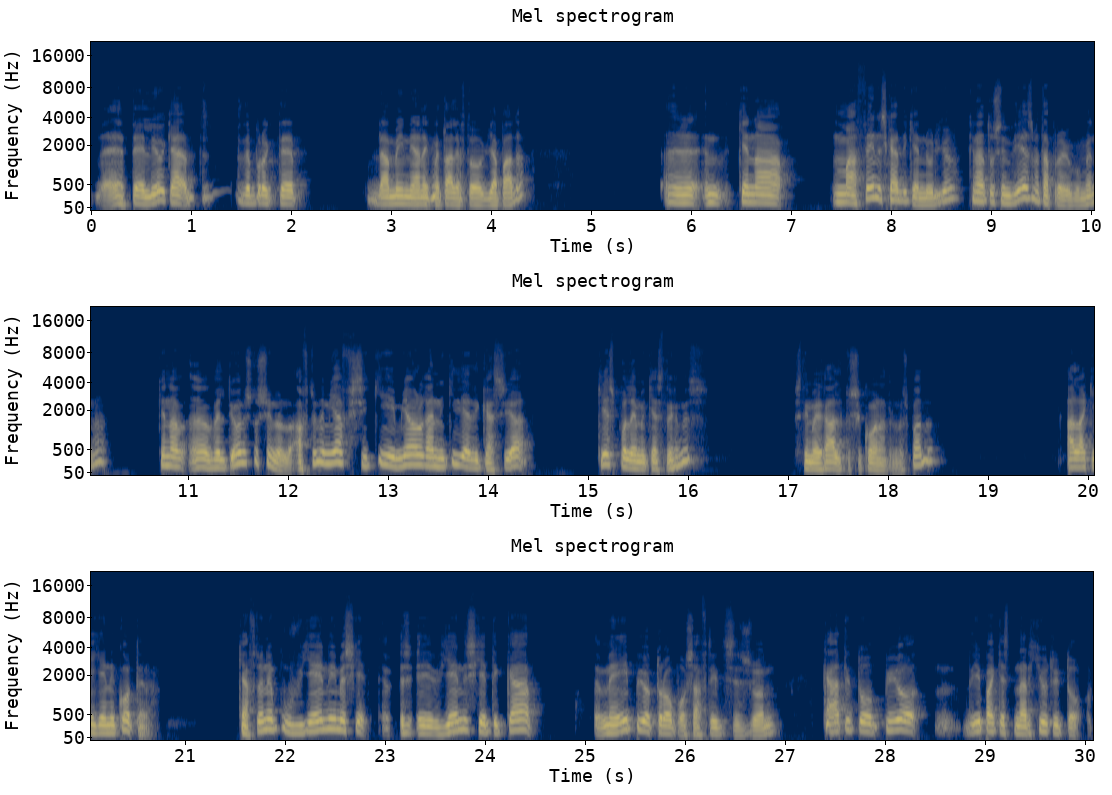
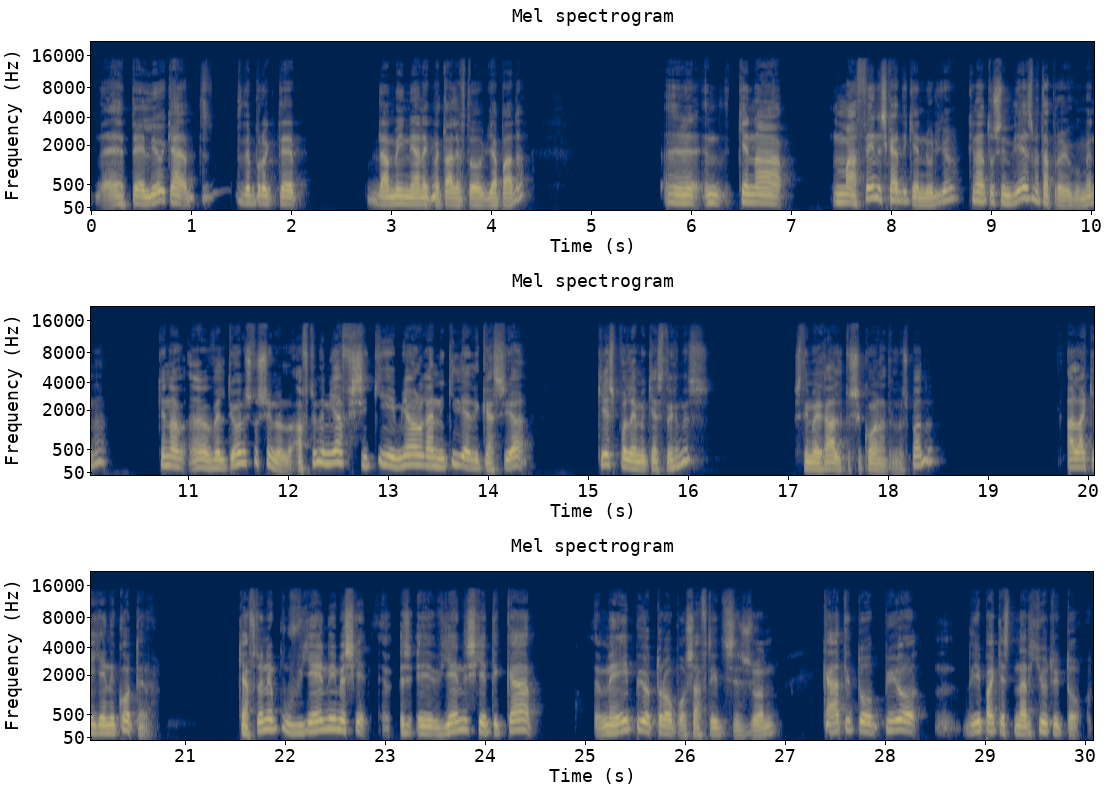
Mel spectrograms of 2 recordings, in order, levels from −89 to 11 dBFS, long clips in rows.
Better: second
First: muffled; very; fading above 2.5 kHz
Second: none

